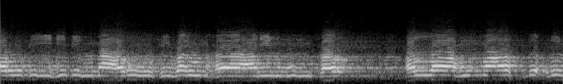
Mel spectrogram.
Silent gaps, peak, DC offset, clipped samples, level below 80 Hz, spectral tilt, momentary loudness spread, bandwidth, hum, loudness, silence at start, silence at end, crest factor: none; -4 dBFS; under 0.1%; under 0.1%; -70 dBFS; -3 dB/octave; 9 LU; 12.5 kHz; none; -17 LUFS; 0 s; 0 s; 12 dB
